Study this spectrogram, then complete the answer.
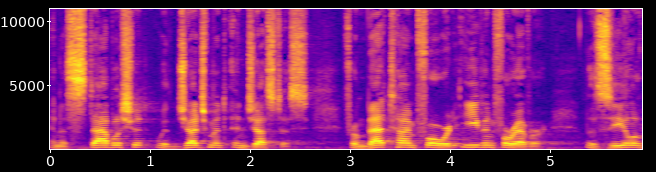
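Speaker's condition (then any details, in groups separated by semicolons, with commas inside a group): No condition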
